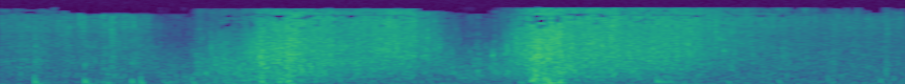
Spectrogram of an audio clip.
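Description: Water splashes loudly in two big bursts.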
